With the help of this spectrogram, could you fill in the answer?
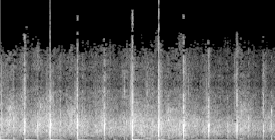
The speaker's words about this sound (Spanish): Muchas gracias a ustedes. Gracias. Un aplauso para ella, por favor, muchachos.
